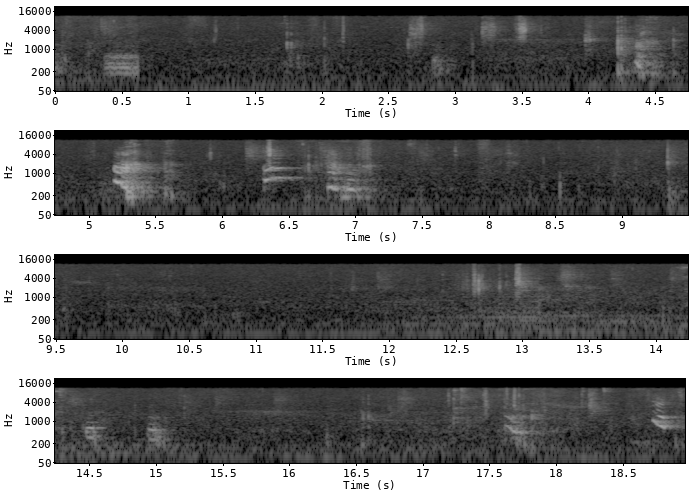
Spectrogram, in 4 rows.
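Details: Young Labrador Retriever puppies settling into an indoor room kennel, 8 June 2015; sporadic brief whines and squeaky yelps, a louder cluster around the middle, with quiet gaps and light rustling between.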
